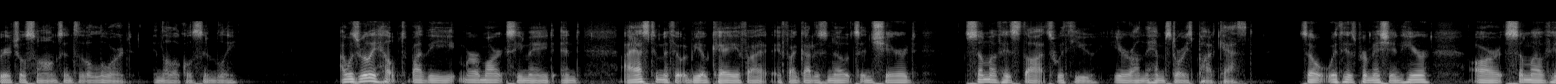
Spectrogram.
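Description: No technical faults can be heard in this speech.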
